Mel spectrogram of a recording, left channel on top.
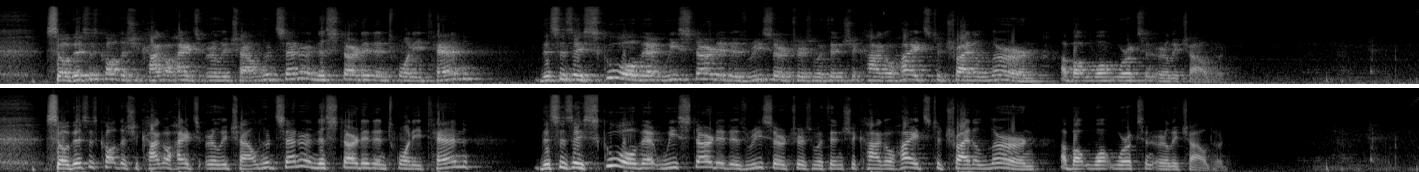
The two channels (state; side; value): normal; both; correlation 0.82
